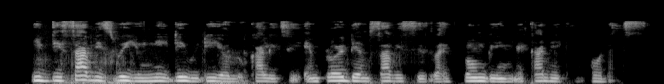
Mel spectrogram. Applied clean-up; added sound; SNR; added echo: neural mask model DeepFilterNet 3.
